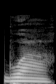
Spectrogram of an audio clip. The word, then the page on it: boire: francais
